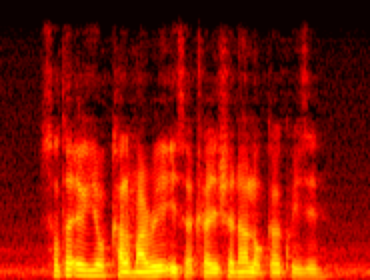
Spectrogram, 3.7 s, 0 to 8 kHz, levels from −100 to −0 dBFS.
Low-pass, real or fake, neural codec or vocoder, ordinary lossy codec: 7.2 kHz; fake; autoencoder, 48 kHz, 32 numbers a frame, DAC-VAE, trained on Japanese speech; Opus, 64 kbps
